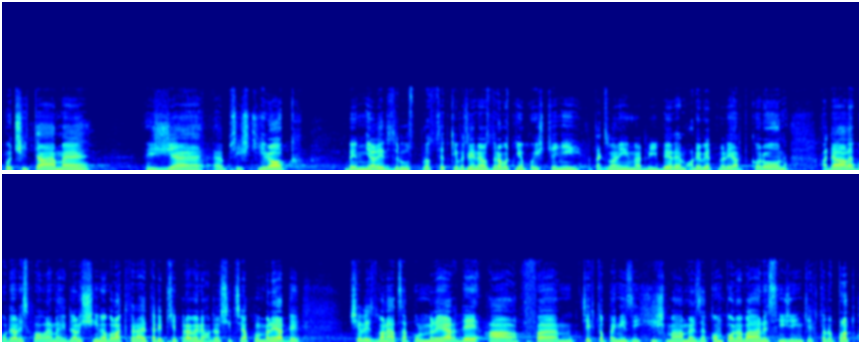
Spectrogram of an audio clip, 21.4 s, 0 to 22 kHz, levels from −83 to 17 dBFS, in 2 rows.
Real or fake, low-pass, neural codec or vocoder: fake; 10.8 kHz; codec, 44.1 kHz, 3.4 kbps, Pupu-Codec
